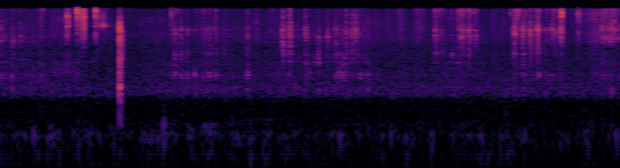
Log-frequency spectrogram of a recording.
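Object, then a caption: Coated paper scratch art card scraped with a wooden stylus. A wooden stylus held in the fingers scratches the black coating off a flat scratch art card of paper or cardboard lying on a table, revealing colour while the other hand holds the card. The sound is a quiet run of dry, bright scratching strokes, with one sharper tick near the start and clusters of quick scrapes toward the end.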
